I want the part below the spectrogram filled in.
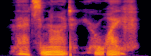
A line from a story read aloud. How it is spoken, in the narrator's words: Young whispers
